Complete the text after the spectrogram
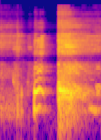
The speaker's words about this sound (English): It's so spicy. Spicy cough.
